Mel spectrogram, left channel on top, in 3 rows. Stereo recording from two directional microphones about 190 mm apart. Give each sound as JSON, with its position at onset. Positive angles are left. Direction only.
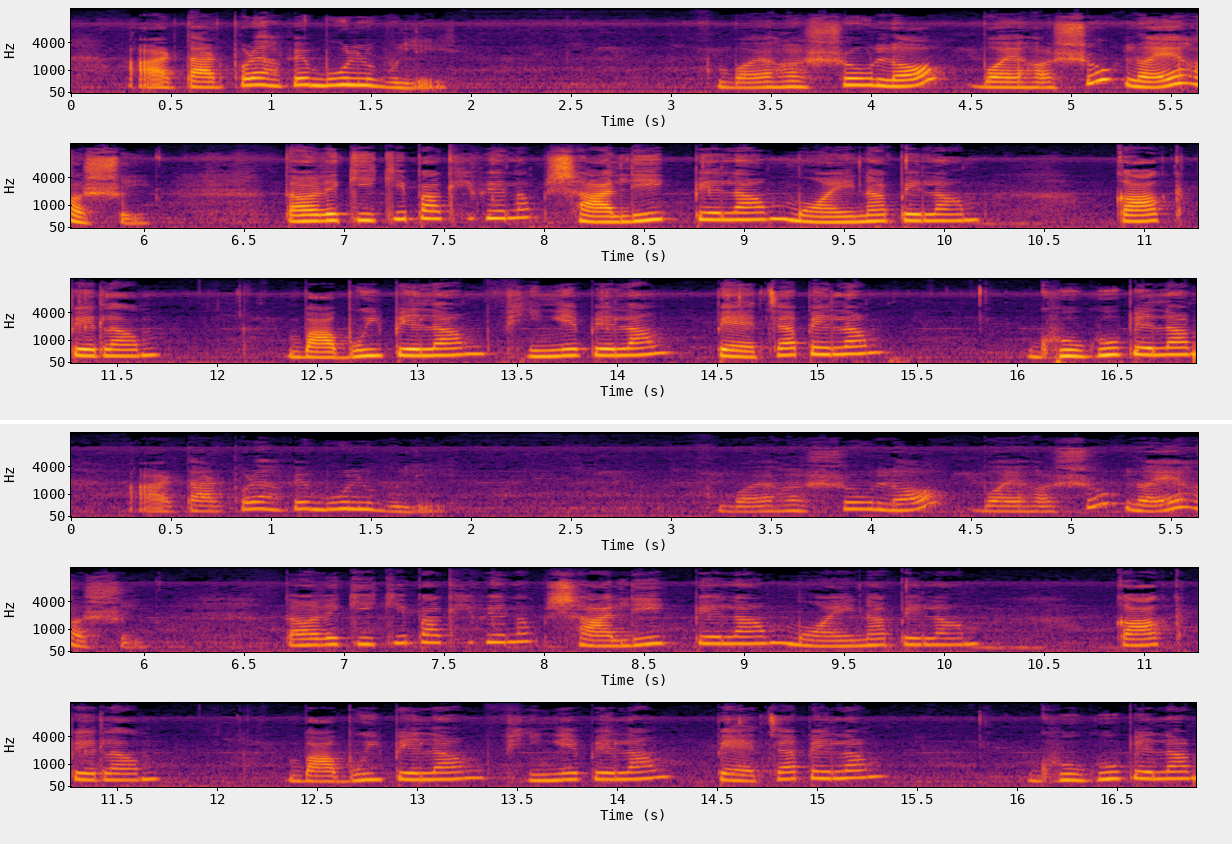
{"t": 0.3, "sound": "speech", "side_deg": 40}
{"t": 3.3, "sound": "speech", "side_deg": 45}
{"t": 6.7, "sound": "a woman's voice", "side_deg": 30}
